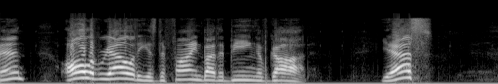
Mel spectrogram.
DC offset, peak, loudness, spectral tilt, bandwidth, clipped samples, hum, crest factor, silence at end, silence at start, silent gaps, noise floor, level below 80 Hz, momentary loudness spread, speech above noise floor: 4%; 0 dBFS; -12 LUFS; -5.5 dB/octave; 9.4 kHz; 0.7%; none; 14 dB; 0.7 s; 0 s; none; -55 dBFS; -48 dBFS; 14 LU; 44 dB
